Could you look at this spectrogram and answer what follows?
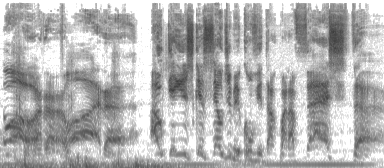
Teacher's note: And to speak a little bit on dialects, so many of the characters in Reignited, including Spyro, have a Carioca dialect, which originates from Rio de Janeiro. And so one of the most famous aspects of that dialect is that the S sound is usually replaced with a sh sound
